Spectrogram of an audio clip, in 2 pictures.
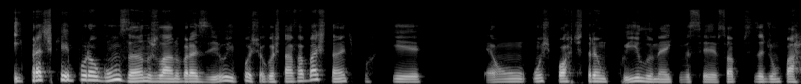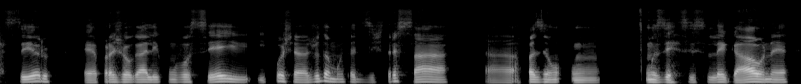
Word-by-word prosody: e 140 - -1
pratiquei 195 +3 +4
por 210 +2 +3
alguns 190 +1 +4
anos 140 0 +4
lá 135 -1 +6
no 130 - 0
Brasil. 130 0 +2
E, 165 - +2
poxa, 155 -7 -2
eu - - -6
gostava 135 +4 +1
bastante 150 -9 0
porque 125 -1 -4 0.6
é 105 - -6
um 130 +2 -3
um 140 - -1
esporte 140 -2 0
tranquilo, 140 0 0
né, 115 -1 -1
que 110 -1 -21
você 110 0 -4
só 120 +3 -1
precisa 125 0 -6
de 125 - -4
um 125 - -4
parceiro, 125 +1 0 0.3
eh, 100 0 -1
pra 110 - 0
jogar 115 0 +1
ali 110 0 0
com 115 0 -9
você 115 +2 0
e - - -17
e, 100 - -13
poxa, 135 -7 -1
ajuda 135 +9 0
muito 120 -3 -6
a - - -4
desestressar, 115 +1 -3 0.4
a 100 0 -8
fazer 115 0 +2
um 110 - -1
um 100 0 -4 0.5
um 110 - +3
exercício 105 0 -3
legal, 115 +2 +4
né. 110 -2 -1
125 Hz, 180 wpm, -24 LUFS, 110-140 Hz, 0.6 s, lá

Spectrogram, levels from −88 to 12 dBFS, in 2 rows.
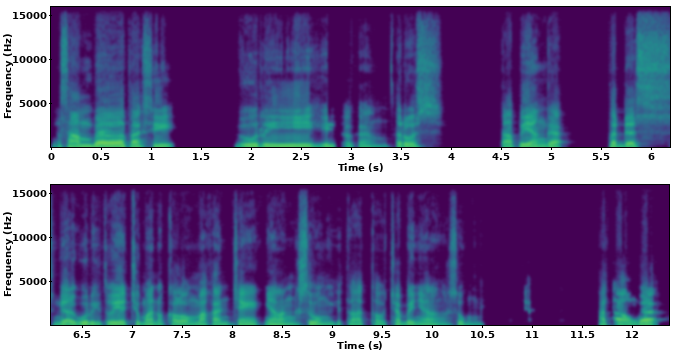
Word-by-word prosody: sambel 115 +4 +6
pasti 115 +6 0 0.6
gurih 95 +1 +2 0.2
gitu 90 - -9
kan, - - -8
terus 100 +1 -2 0.6
tapi 95 +5 +1
yang 110 -1 +1
nggak 100 0 +2 0.4
pedes 100 0 -1
nggak 105 -1 +2
gurih 100 -2 +2
itu - - -1
ya 110 - +5
cuman 95 -1 -2
kalo 95 - 0
makan 95 0 -2
cengeknya 95 -1 -1
langsung 95 0 -2
gitu - - -10
atau - - -6
cabenya 95 -1 -2
langsung 95 +2 -7
gitu - - -23
ya. - - -92 1.1
Atau 105 0 0
enggak 115 0 +5
95 Hz, 130 wpm, -18 LUFS, 95-105 Hz, 1.1 s, sambel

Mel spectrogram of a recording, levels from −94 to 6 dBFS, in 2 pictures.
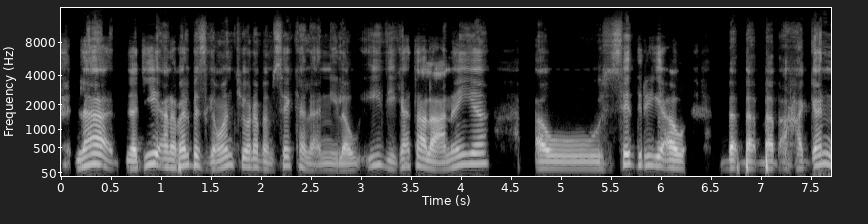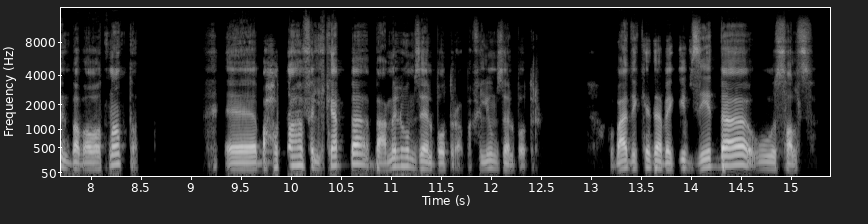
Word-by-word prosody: لأ 180 +9 +5
ده 120 - +5
دي 175 +9 +2
أنا 130 -2 +3
بالبس 160 +1 +1
جوانتي 155 -1 -1
وأنا 140 0 +1
بامسكها، 155 +3 -4
لأنّي 95 0 -7
لو 95 +1 -1
إيدي 155 -8 -7
جات 145 +5 -4
على 135 -5 +5
عينيا 180 - +1 0.5
أو 110 0 +1
صدري 170 - +1
أو 120 -3 +5 0.3
ب - - +5
ب - - -1
بابقى - - +1
هاتجنن 165 - -1
بابقى 105 - 0
باتنطط، 170 - -2 0.9
آآ، 105 +1 +4
باحطها 165 +9 -2
في - - -7
الكَبّة 165 +4 +1
باعملهم 150 -1 -3
زي 120 - 0
البودرة، 100 -1 -5
باخلّيهم 115 +2 -9
زي - - -4
البودرة، - - -12 0.7
وبَعد - - +2
كده - - 0
باجيب 130 -3 -4
زيت 130 +9 -2
بقى 165 +4 +5
وصلصة، 110 0 -5
140 Hz, 150 wpm, -25 LUFS, 110-165 Hz, 0.9 s, لأ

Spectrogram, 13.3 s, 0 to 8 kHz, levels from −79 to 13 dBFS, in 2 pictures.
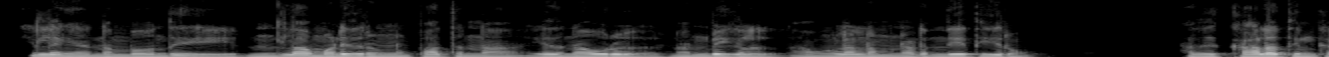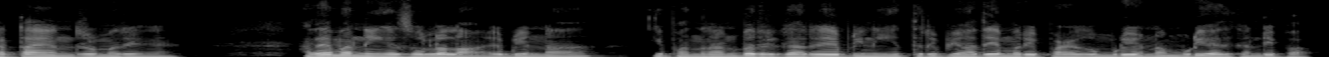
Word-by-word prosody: இல்லைங்க 210 -7 +2
நம்ம 135 -2 -3
வந்து 160 +4 -1 0.4
எல்லா 175 +5 +1
மனிதர்களும் 155 -1 +1
பாத்தம்ன்னா 130 -4 -3 0.2
எதுனா 145 +2 0
ஒரு 145 - +5 0.3
நண்மைகள் 140 0 +1 0.2
அவங்களால 135 +1 -1
நம் 125 -3 -4
நடந்தே 135 +4 +2
தீரும். 130 +4 -2 0.8
அது 130 - -2 0.2
காலத்தின் 155 0 +4
கட்டாயம்ன்ற 130 -4 0
மாரிங்க. 120 -2 -4 0.7
அதே 190 +5 +6
மாரி 185 -4 +3
நீங்க 150 -2 +2
சொல்லலாம். 140 -2 +3
எப்டின்னா, 140 -3 -3 0.5
இப்ப 155 - -8
அந்த 140 - -3
நண்பர் 155 +1 +3
இருக்காரு. 140 -1 +1
எப்டி 155 +3 -4
நீங்க 135 -3 -4
திருப்பியும் 155 -1 -1
அதே 150 +2 +4
மாரி 135 -2 +2
பழக 135 0 -1
முடியும்னா, 135 +5 +2
முடியாது 155 -2 +2
கண்டிப்பா. 125 0 -5
145 Hz, 160 wpm, -22 LUFS, 130-155 Hz, 0.8 s, அதே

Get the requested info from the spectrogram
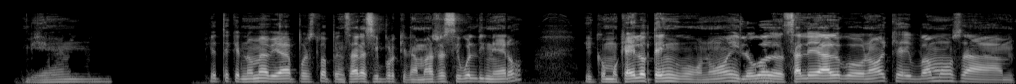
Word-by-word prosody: Bien. 120 +4 -15 0.9
Fíjate 145 +2 -11
que 145 - -6
no 130 +1 -4
me 150 - +1
había 135 -1 +1
puesto 130 -3 -7
a - - -8
pensar 125 +2 -1
así, 130 0 +5
porque 135 -2 -9
nada 110 0 -6
más 120 +2 -3
recibo 135 +1 +4
el 145 - -7
dinero, 130 -2 -4 0.6
y 125 - -12
como 125 0 -5
que 135 - +2
ahí 140 - +6
lo 160 0 +5
tengo, 130 -6 -1
¿no? 130 +7 -4
Y 150 - -1
luego 135 0 0
sale 140 +2 +4
algo, 140 -2 +3
¿no?, 145 +5 -1
y - - -15
que 145 -3 -5
vamos 145 +4 -5
a 115 -4 -3
130 Hz, 190 wpm, -22 LUFS, 120-140 Hz, 0.9 s, ahí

